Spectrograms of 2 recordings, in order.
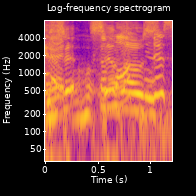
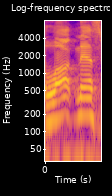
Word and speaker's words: Loch Ness: life I live anyway Loess monster the Loch Ness monster monster uh I didn't pronounce that right he said it's just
